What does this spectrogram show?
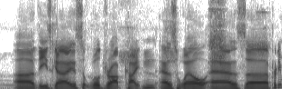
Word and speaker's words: chitin: in the early game is chitin or chitten if you're weird but it's definitely pronounced chitin fight me in the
